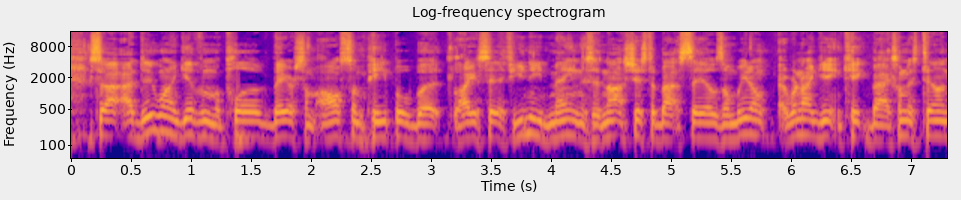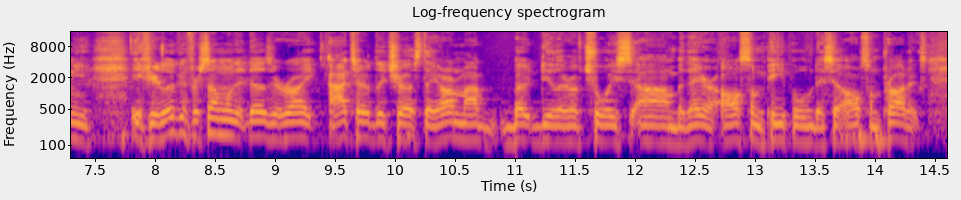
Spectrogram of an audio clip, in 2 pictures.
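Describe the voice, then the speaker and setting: At a very fast pace, a man speaks with a fairly high pitch and ordinary pitch variation over noticeable background noise. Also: hardly any pauses, very even loudness. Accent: strong Southern US. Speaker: fishing podcast host. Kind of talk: casual chat.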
